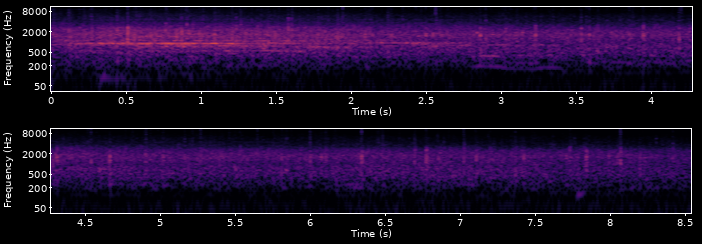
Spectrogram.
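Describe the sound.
An audience at a college lecture event breaks into warm applause to welcome a guest speaker, dense clapping that starts loud and slowly tapers over several seconds.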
